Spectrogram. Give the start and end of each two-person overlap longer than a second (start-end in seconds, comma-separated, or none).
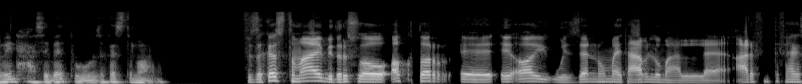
none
